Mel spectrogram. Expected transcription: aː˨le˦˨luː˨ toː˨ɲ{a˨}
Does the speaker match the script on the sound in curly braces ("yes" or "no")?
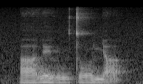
yes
